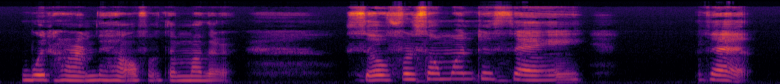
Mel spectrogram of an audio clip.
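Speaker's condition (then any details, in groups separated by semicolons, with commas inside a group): Cerebral palsy, triplegia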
